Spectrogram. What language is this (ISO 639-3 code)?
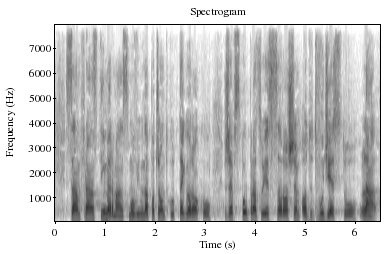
pol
